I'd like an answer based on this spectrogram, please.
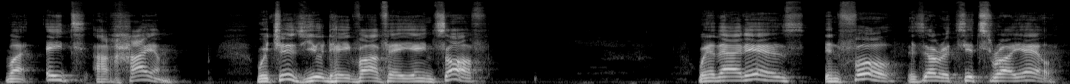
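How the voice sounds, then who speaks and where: A man giving a rambling spoken teaching on mysticism, halting often with restarts and repeated words. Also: a little high, animated, fairly bright tone.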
